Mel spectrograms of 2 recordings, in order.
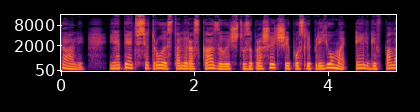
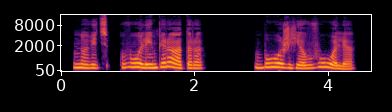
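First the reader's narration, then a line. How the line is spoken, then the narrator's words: Sobbing. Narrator (Russian): всхлипнула Елена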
